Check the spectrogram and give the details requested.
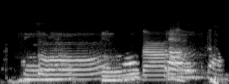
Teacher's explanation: জিহ্বার আগাকে সামনে যে দুইটা বড় দাঁত আছে সেই দাঁতের গোড়া ভিতরের থেকে গোড়া লাগাবো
